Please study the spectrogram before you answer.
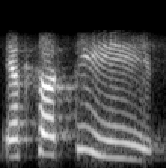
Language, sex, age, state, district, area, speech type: Hindi, female, 30-45, Bihar, Samastipur, rural, conversation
